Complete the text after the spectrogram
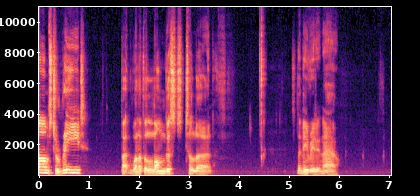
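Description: An older man speaks calmly and close to a microphone, in short phrases with pauses.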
